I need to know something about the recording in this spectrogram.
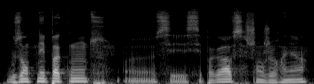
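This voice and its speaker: A man presenting a screen-recorded software tutorial in a relaxed, chatty way, often hesitating and restarting his sentences. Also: fairly low pitch, normal speed, gravelly. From France. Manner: self-deprecating humor.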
